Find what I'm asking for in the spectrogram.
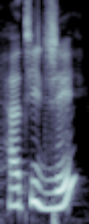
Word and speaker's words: Hatice: C'est l'anecdote que vous nous partagez, mais est-ce que vous pouvez nous revenir dessus pour démarrer Est-ce que je prononce bien Hatidje euh, Oui, ça se prononce Hatidje,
